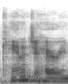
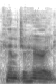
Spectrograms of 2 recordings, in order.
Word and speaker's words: Canajoharie: I grew up in a little town about 50 miles from here called Canajoharie, New York. Canajoharie. Canajoharie.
